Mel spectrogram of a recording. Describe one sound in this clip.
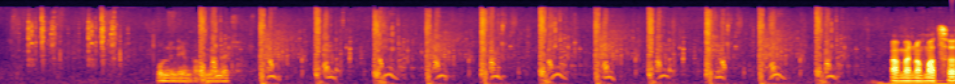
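A stone hatchet chops against a tree trunk in quick knocks.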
